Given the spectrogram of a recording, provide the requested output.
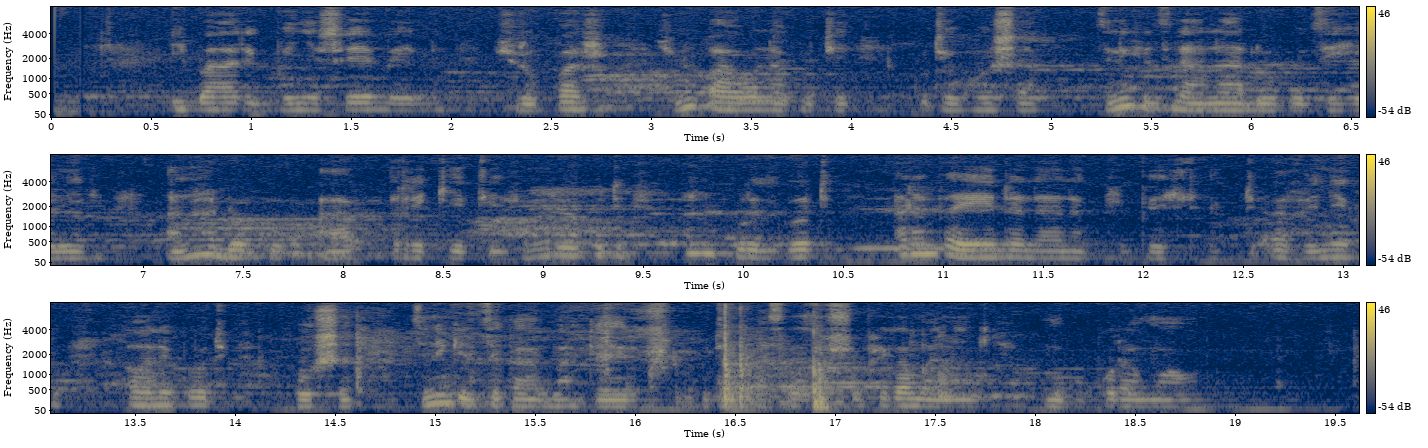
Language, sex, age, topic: Ndau, female, 18-24, health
